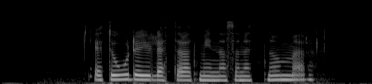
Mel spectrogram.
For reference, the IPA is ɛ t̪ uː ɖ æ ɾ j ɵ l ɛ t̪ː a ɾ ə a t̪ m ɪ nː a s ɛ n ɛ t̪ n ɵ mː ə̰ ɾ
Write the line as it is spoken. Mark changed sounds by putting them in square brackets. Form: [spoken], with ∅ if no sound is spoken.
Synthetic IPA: ɛ t̪ uː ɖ æ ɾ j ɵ l ɛ t̪ː a ɾ ə a t̪ m ɪ nː a s ɛ n ɛ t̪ n ɵ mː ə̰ ɾ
